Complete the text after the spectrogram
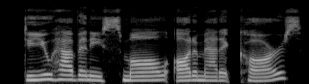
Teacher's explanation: Do you becomes diya.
